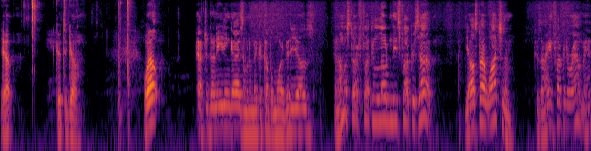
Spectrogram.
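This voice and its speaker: Speaking at a fairly quick pace, a man with a fairly high, somewhat breathy voice makes very wide pitch swings and takes long, frequent pauses. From Puerto Rico. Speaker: knife reviewer. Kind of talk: casual tutorial. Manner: animated, profane.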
